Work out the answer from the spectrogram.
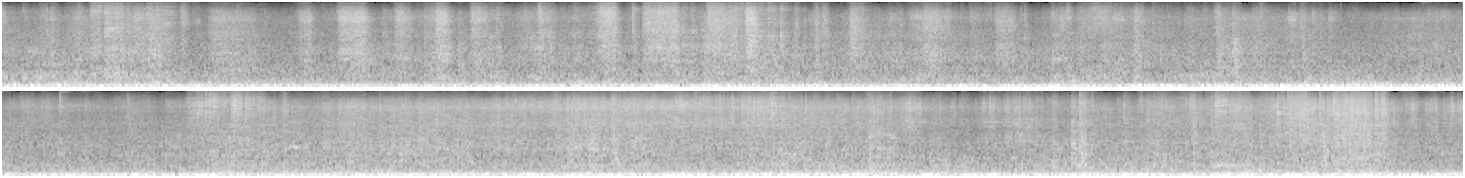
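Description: Covered hopper cars of a freight train rolling past: a steady low rumble, with quick runs of clicks from the wheels on the rails, busiest in the first half and again near the end.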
